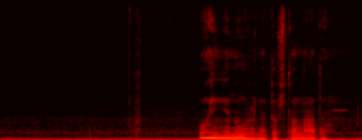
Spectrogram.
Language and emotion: Russian, neutral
